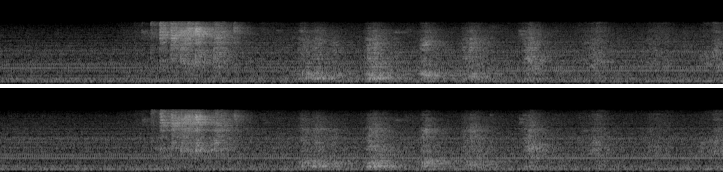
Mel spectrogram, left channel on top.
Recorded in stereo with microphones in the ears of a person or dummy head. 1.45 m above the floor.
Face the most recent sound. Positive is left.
turn(degrees=45)  # may be behind; listen again after turning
